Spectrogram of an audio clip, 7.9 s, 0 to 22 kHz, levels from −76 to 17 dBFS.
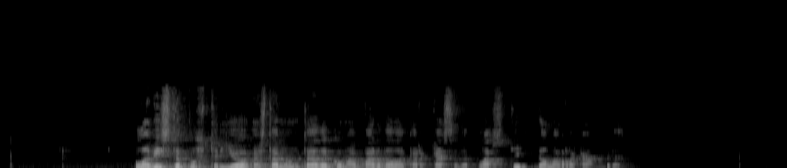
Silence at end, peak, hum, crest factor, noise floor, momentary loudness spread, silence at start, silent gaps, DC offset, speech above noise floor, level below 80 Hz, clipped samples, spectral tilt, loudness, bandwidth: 1.7 s; -10 dBFS; none; 20 dB; -81 dBFS; 16 LU; 1.35 s; none; under 0.1%; 52 dB; -82 dBFS; under 0.1%; -6 dB/octave; -28 LUFS; 11 kHz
